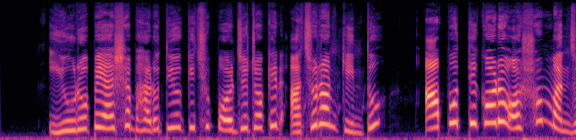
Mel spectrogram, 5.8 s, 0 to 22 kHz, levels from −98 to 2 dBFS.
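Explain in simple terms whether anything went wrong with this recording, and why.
Just after "আসা ভারতীয় কিছু পর্যটকের", from 2.98 to 3.68 s, the speech has CD scratch ticks: four short regular clicks, the longest lasting about 1.5 milliseconds. A scratch spoils data once per disc turn, and the player patches or silences each gap.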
